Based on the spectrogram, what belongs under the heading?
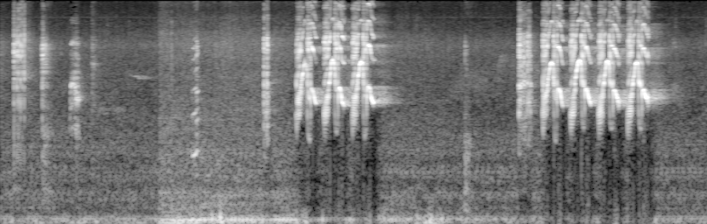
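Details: Morning song of a black-winged myna, used to tutor young mynas. After a few scattered ticks, two rapid bursts of looping, zigzag whistles come in quick chains, with a low hum underneath.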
